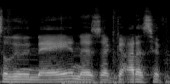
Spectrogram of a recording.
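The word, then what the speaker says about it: Selûne: Right, okay, Saloon? It is actually pronounced Salune, and as a goddess of creation, I assume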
